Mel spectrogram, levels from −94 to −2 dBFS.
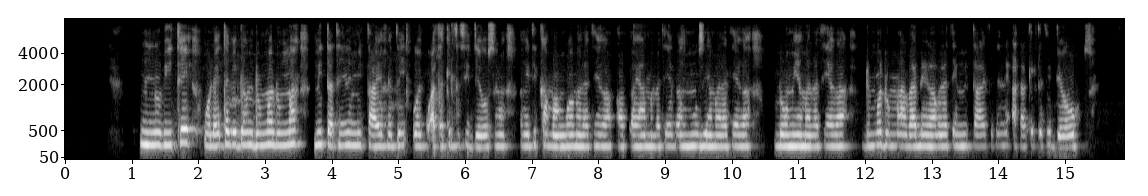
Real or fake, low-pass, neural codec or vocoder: fake; 7.2 kHz; codec, 24 kHz, 6 kbps, HILCodec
